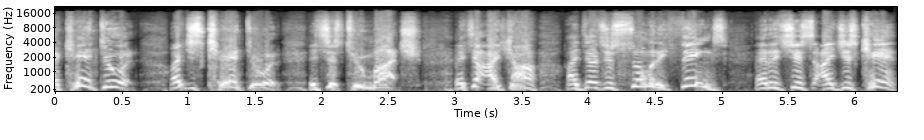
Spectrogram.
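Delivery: acted-out frantic panic, high-pitched and stammering. Retelling a late-night call to the showrunner, the speaker is imitating someone panicking. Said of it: "he calls the showrunner in a panic".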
